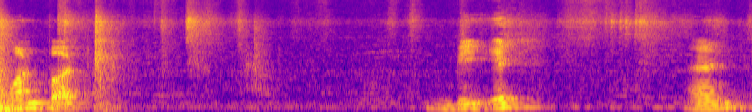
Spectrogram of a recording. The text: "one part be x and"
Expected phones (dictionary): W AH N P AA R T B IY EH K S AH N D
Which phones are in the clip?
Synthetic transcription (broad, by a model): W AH N P AA R T B IY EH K AH N D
